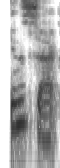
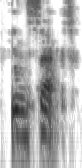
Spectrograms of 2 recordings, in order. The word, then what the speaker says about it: insect: Insect, stressing on the first syllable, means a small creature. Insect, stressing on the second syllable, is incorrect.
